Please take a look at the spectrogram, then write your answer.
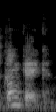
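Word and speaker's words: krumkake: I want to know, do you think that word is pronounced kum crumbake? No, it's crumb cake. Are you sure it's not crumb kakeake? Uh crumb kake.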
